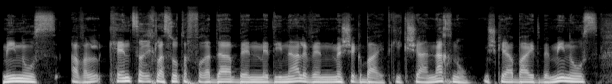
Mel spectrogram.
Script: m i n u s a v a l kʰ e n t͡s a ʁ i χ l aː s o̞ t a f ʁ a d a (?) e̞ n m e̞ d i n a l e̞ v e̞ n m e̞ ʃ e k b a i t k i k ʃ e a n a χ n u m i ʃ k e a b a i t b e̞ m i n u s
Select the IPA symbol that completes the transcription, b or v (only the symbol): b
